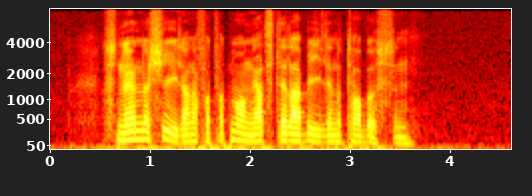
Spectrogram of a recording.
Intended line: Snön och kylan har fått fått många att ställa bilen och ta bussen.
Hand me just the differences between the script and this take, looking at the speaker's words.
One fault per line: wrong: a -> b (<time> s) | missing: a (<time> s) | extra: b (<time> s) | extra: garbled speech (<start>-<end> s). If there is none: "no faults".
no faults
